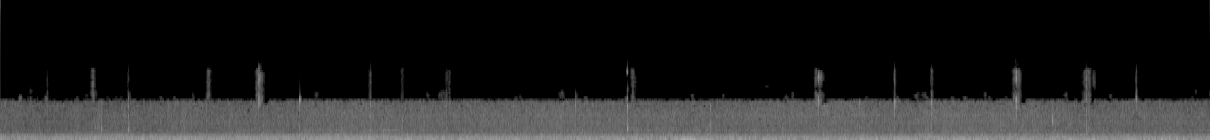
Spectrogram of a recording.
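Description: Hands and feet knock on a wooden ladder while climbing.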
